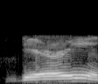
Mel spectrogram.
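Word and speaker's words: Garry: Gary, and the Gary is spelled with two R's, Hodgins, Hodgins.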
